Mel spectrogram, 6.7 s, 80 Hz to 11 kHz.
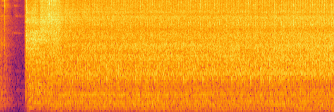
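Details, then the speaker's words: Land Rover 300Tdi diesel after rebuild, new OEM mechanical lift pump refitted, battery low: catches after a short silence and runs with a slightly uneven, fluttering beat instead of a clean tick; owner says definitely a fuel pump problem. "i'll have to fasten that air cleaner down because it's getting on me nerves it's definitely a fuel pump problem"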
